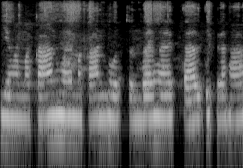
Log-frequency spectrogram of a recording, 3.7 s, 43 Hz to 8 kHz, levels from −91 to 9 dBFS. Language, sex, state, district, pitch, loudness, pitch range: Hindi, female, Bihar, Purnia, 200 Hz, -24 LUFS, 195-205 Hz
